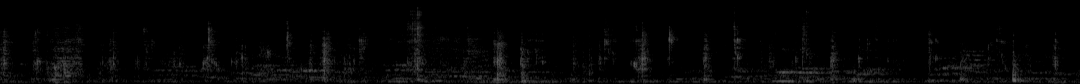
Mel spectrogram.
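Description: Close-miked mouth sounds of a person chewing and biting food, with frequent irregular crunchy clicks and smacks.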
